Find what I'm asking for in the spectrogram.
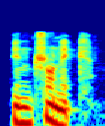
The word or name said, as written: intronic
